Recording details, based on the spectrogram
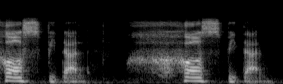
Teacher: hospital en hospital yo la escribo con h en español pero en español esa h no suena en inglés sí debe sonar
